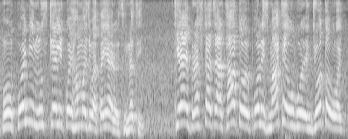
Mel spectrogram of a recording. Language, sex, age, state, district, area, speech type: Gujarati, female, 45-60, Gujarat, Morbi, urban, spontaneous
